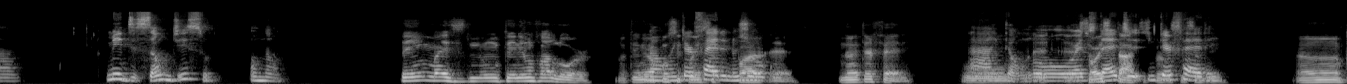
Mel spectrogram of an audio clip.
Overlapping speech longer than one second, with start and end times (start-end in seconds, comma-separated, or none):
6.4-7.9, 9.7-12.2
